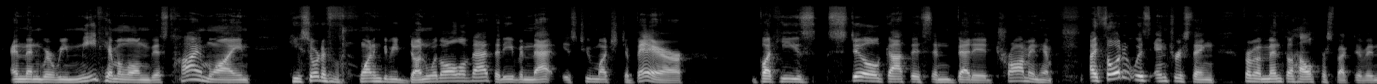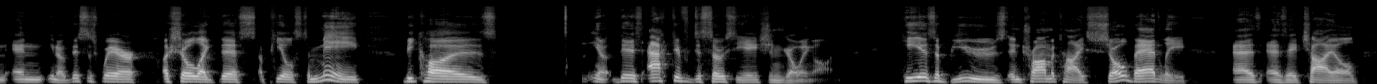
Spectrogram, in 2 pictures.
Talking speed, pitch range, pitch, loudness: 175 wpm, 110-140 Hz, 125 Hz, -23 LUFS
